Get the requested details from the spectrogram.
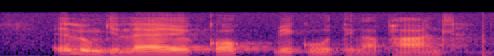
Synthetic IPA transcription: eluŋilɛjɔk̬ɔɓiɡ̥ʱod̥ʱiŋɡʱapʰaːnd͡ɮʱɛ

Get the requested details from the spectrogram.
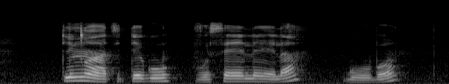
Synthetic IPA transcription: tʼiŋ͡ǀwad̥ʱitʼek̬u | vusɛlɛla | k̬uːɓɔ

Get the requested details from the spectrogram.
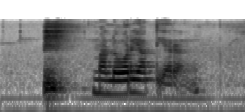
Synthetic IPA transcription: mɐlɑːɾiɐtiəɾə̰ŋ

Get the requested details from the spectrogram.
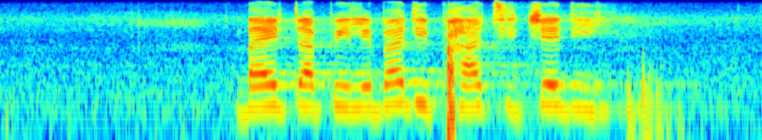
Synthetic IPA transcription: baɪtʼapʼɪlɪbadipʰatʰit͡ʃʼedi

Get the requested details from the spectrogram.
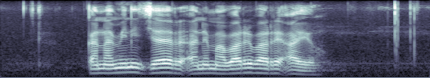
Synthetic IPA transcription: kʼanaminid͡ʒɛɾiʔanɛmaβaɾɪβarɪʔajɔ

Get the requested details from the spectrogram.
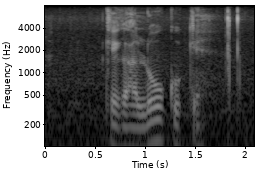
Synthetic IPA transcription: kʰʼɛk̬ʼalokʼukʼɛ

